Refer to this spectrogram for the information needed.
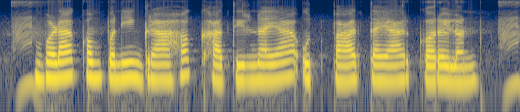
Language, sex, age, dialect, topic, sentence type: Bhojpuri, female, 18-24, Western, banking, statement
